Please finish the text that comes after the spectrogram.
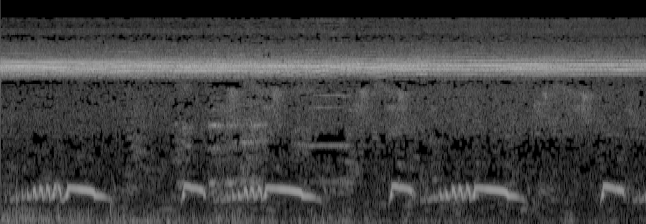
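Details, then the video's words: Caged Thai dove, an ornamental bird with a laughing, long coo, calls repeatedly about every two seconds. Each phrase is a brief rising note followed by a bubbling trilled coo ending in a downward slide. Steady hiss behind. "Chú chim cu Thái biết cười và có tiếng gáy lâu nhất thật đẹp"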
